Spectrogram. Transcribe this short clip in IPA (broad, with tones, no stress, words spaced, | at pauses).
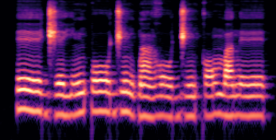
eː˦˨d͡ʒe˨ jĩ˨˦k͡poː˦ d͡ʒĩ˦˨ɡ͡bã˨ɣo˨ d͡ʒĩ˨kɔ˨˦ ma˦neː˦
